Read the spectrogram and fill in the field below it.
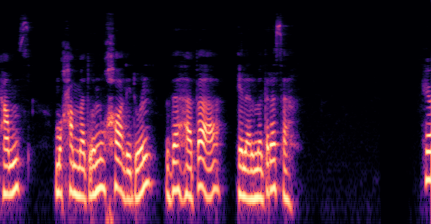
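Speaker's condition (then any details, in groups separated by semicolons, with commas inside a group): No condition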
